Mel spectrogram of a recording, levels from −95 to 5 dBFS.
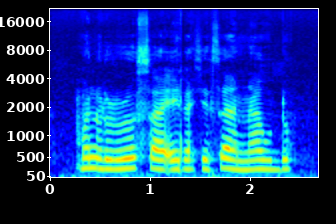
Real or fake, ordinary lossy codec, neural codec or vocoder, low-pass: fake; none; vocoder, 44.1 kHz, 128 mel bands, Pupu-Vocoder; none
